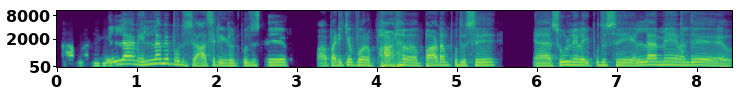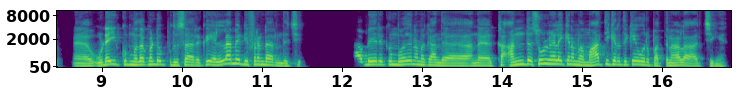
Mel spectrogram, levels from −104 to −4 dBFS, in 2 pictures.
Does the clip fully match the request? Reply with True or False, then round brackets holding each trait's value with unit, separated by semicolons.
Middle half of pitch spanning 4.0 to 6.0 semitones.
True (4.3 semitones)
